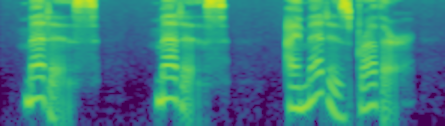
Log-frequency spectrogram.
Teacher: In casual conversation, small words like him, her, and his usually lose their H sound and stick to the word before them.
